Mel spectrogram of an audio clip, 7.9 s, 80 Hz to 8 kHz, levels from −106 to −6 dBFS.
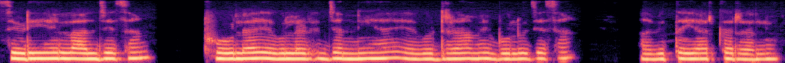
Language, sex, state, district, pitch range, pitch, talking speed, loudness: Hindi, female, Bihar, Jamui, 215-230 Hz, 220 Hz, 145 wpm, -16 LUFS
